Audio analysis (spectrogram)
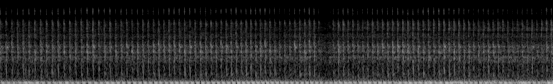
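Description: A tractor engine runs steadily out on a farm field, a loud, close, continuous low rumble with a fast throbbing pulse and no talking.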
